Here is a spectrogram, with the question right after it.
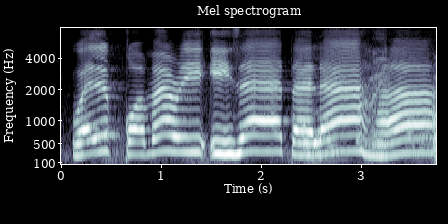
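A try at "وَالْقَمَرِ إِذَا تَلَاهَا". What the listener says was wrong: را کو پر نہیں کریں گے, باریک, اور ذال کی ادائیگی پھر قاف کو بھی تو موٹا رکھنا ہے. والقمری.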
